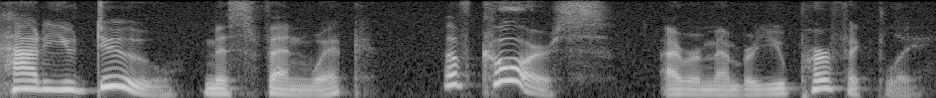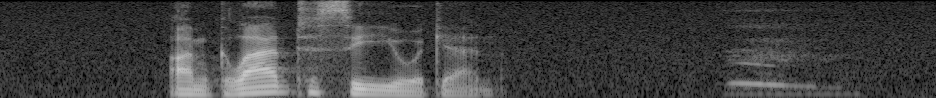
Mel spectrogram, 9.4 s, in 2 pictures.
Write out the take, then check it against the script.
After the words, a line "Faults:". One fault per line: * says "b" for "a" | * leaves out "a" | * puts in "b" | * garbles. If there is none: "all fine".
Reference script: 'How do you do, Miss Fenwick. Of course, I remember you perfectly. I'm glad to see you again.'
'How do you do, Miss Fenwick. Of course, I remember you perfectly. I'm glad to see you again.'
Faults:
all fine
